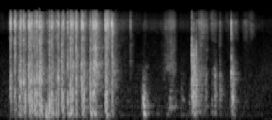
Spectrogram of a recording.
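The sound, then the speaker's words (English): A deck of tarot cards is shuffled: a rapid, dense riffle of crisp flicking for about a second and a half, then a few slower taps and slides as the cards settle. “Okay, one more shuffle for Aries.”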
